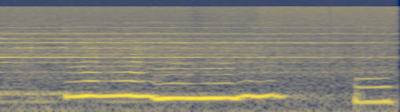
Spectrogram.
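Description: A person humming a slow melody in long held notes that step down and back up in pitch, fading briefly about three seconds in before a new note starts near the end.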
